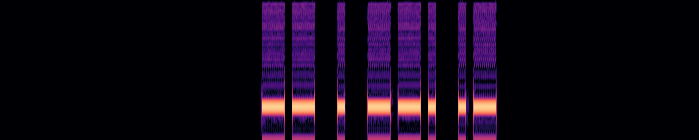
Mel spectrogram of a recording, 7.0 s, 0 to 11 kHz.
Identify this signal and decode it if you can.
Morse code, heard as a keyed tone, about 16 wpm, 800 Hz. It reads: MEGA
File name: Alphabetical / Alphabetical mp3s / Ms @15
